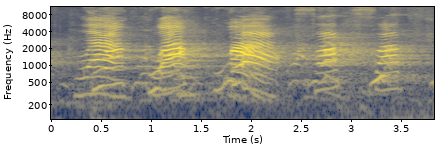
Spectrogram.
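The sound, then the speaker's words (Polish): Children's voices imitate an angry duck, giving five loud, rhythmic quacking calls in quick succession, each a short, strained, rising-and-falling squawk. “Co mówi kaczka, gdy jest bardzo zła?”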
